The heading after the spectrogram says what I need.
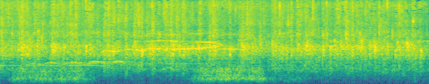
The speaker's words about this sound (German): Ein, ein herzlicher Applaus noch für diesen Titel. Verdient.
